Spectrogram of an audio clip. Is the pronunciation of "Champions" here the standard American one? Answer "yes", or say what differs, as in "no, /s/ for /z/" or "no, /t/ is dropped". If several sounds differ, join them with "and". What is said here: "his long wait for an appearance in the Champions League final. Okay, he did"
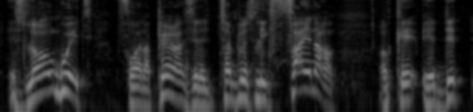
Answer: no, /s/ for /z/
